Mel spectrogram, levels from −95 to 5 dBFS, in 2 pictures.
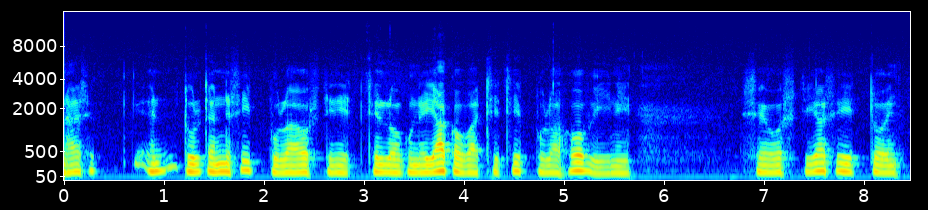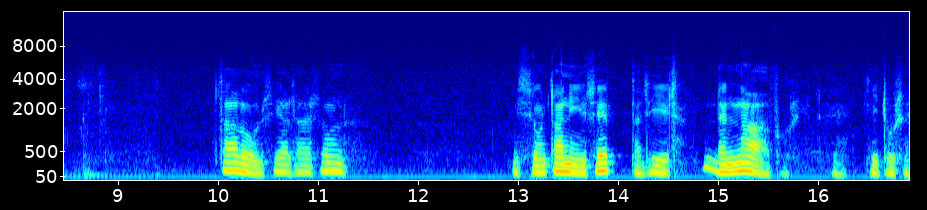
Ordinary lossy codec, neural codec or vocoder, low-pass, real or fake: none; none; 14.4 kHz; real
